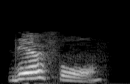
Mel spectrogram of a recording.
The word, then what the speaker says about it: therefore: 字母组合 ore 读作长的 o, therefore, therefore 用在表示因果联系的句子当中，连接原因和结果。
